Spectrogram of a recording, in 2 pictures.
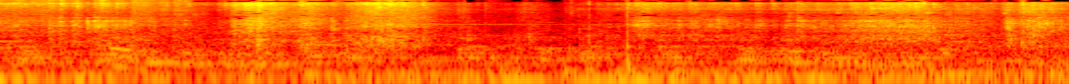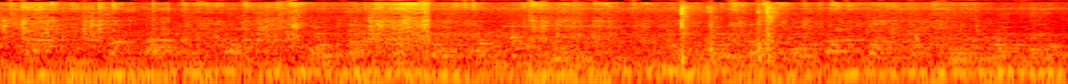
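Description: Metal wire shopping cart rattling and clinking as it is pushed across a store floor, over a steady low hum.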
